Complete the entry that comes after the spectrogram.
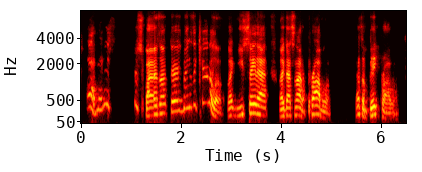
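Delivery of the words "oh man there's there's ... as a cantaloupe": put-on nonchalant, offhand, lilting, high-pitched delivery. Retelling what a friend said about spiders: imitating a nonchalant remark. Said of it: "he said all nonchalant".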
